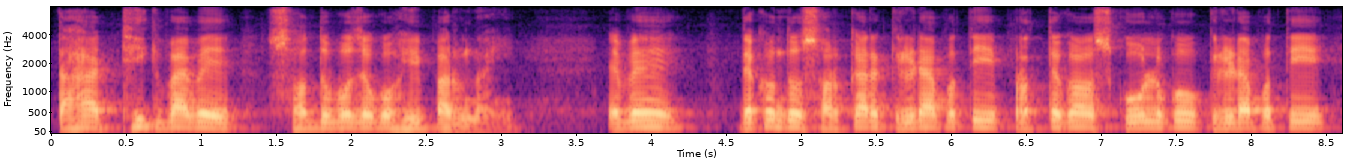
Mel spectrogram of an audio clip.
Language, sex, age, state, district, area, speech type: Odia, male, 60+, Odisha, Ganjam, urban, spontaneous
